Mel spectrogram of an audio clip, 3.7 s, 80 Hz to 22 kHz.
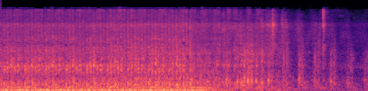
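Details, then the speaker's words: Hino Mega 500 J08C diesel after valve clearance adjustment (the valves were loose before): smooth, even diesel clatter with no valve tapping before the engine winds down; the valvetrain sounds quiet and healthy. "แต่ตัวนี้ไม่มีเสียงเลยแอไปหาเองตอนนี้หายแล้วปาก็จบนะฮะ"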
